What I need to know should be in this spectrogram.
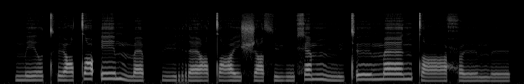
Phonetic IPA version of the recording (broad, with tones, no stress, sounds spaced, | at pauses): m eː˩ o̯ tʰ øː˩ tˤ e˥ ʔ eː˥ mː æ˩ pː yː˩ r æː˩ tˤ øː˩ e̯ ʃ ɑ˩ s yː˩ ŋ x æ˥ m nː y˩ tʼ øː˥ m æː˥ n t ɑː˩ ħ øː˩ m ø˩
